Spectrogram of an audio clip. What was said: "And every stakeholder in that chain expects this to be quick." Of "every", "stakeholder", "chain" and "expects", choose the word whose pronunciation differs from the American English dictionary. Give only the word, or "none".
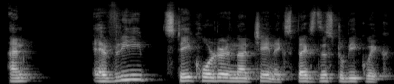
none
